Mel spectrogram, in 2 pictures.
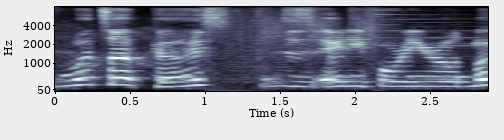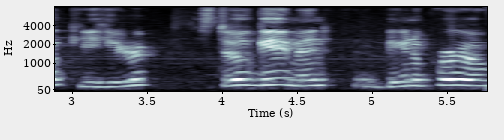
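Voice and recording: Someone does a put-on character voice at a middle pitch and a fairly slow pace.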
